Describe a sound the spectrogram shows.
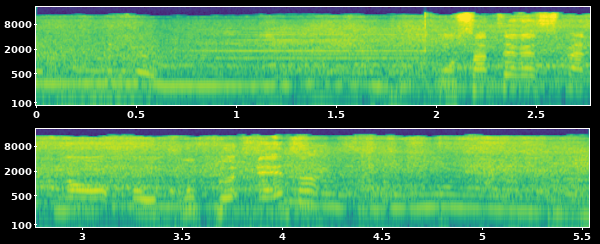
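A rally car races past close by, its engine snarling.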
